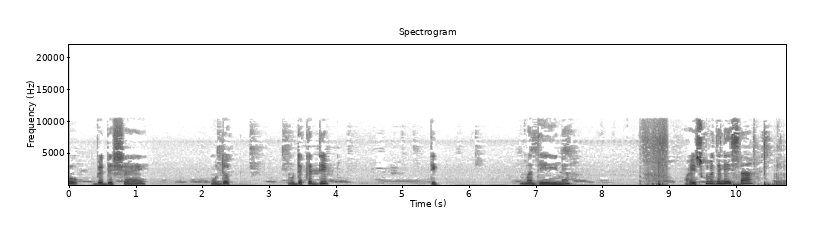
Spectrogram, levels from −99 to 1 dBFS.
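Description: From start to end, the speech carries plainly audible damage, likely from Vorbis compression. Nothing is heard above 10.6 kHz. The treble sounds grainy and hissy, as fine detail becomes noise of similar energy. Attacks blur. This fits roughly 32 kbps.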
